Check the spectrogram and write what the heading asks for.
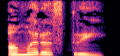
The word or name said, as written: ಅಮರಸ್ತ್ರೀ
